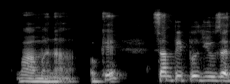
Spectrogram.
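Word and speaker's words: वामन: Some people will translate it like this, which means that this is a heavy A and this is just a soft A. So now when you look at it, you'll say Vamana, Vamana, okay?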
